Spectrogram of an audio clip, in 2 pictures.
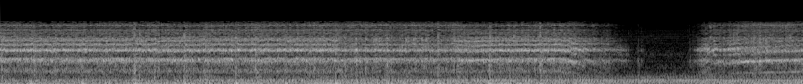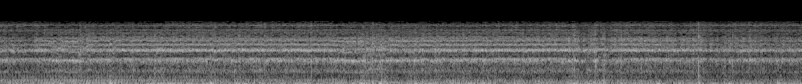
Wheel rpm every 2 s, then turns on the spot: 160, 160, 140, 50, 160, 160, 160, 160.
none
